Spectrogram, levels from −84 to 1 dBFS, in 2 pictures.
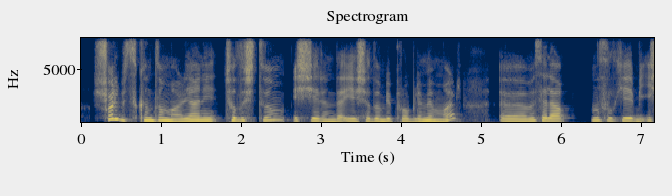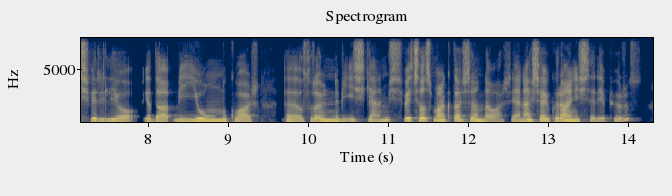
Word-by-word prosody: Şöyle 380 +1 +2
bir - - -1
sıkıntım 235 -1 +3
var. 195 -1 +1
Yani, 225 +1 +2
çalıştığım 250 +4 -2
iş 235 0 -2
yerinde 195 -2 0
yaşadığım 200 +1 -1
bir 195 - 0
problemim 200 +2 0
var. 235 - -3 0.5
Eee, 210 -1 0
mesela, 230 0 +1 0.3
nasıl 235 0 -2
ki 225 -2 0
bir - - -7
iş 235 0 -4
veriliyor 190 -2 0
ya 195 -2 -4
da 185 -1 0
bir 200 -1 -2
yoğunluk 200 0 +3
var. 185 +2 -2 0.3
Eee, 195 -3 +1
o - - -2
sıra 220 0 -2
önüne 200 -1 +3
bir 190 - -5
iş 215 - -4
gelmiş 215 +7 -4
ve 240 - +7
çalışma 240 0 +2
arkadaşların 220 -1 +1
da 155 -3 -2
var. 170 +4 -8
Yani, 190 - -1
aşağı 220 0 +3
yukarı 220 +5 +1
aynı 220 -3 +5
işleri 190 - -4
yapıyoruz. 375 - -6
215 Hz, 175 wpm, -20 LUFS, 195-235 Hz, 0.5 s, ve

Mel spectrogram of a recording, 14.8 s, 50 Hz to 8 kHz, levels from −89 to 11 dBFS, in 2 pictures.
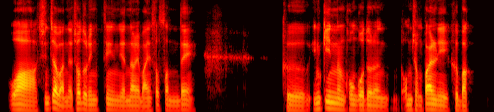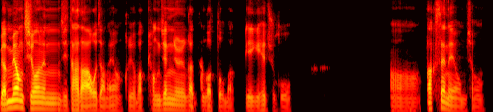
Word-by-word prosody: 와 95 -4 +4
진짜 110 0 +1
많네요. 85 0 -2
저도 110 +2 -2
링크드인 95 -1 -6
옛날에 90 0 -2
많이 80 +1 -3
썼었는데 90 -2 -6 1.3
그 90 -3 -6
인기 115 +3 -1
있는 110 -4 -1
공고들은 90 -4 -4 0.2
엄청 95 -1 -7
빨리 95 -3 +3
그 - - -8
막 - - -1 0.3
몇 - - +8
명 140 +1 +10
지원했는지 110 -7 +3
다 90 0 +4
나오잖아요. 80 -1 +2
그리고 85 -2 -11
막 80 - -7
경쟁률 95 -2 -2
같은 - - -3
것도 - - -7
막 - - -14 0.2
얘기해 85 -1 -3
주고. 75 -1 -15 1.5
어. 80 -1 -11
빡세네요 115 -6 +1
엄청. 75 -1 -13
90 Hz, 295 characters per minute, -27 LUFS, 85-100 Hz, 1.5 s, 명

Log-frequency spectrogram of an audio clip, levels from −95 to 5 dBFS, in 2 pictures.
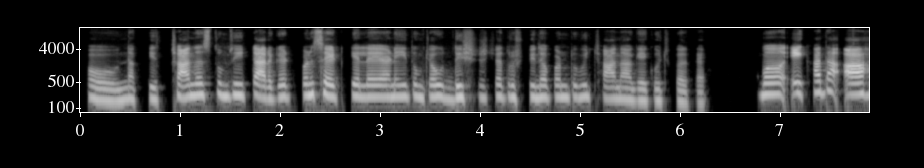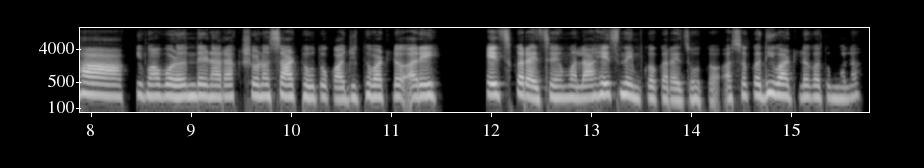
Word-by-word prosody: हो, 165 -5 -3
नक्कीच. 180 +1 -7 0.2
छानच 225 +3 +4
तुमची 230 -1 -2
टार्गेट 200 +1 +3
पण 230 0 -1
सेट 210 -5 +2
केलंय 210 -1 0
आणि 210 0 -2
तुमच्या 210 -1 -5
उद्दिष्टाच्या 200 +1 -4
दृष्टीनं 205 0 -5
पण 205 -1 -5
तुम्ही 210 0 -6
छान 185 -1 -2
आगेकूच 165 -2 -7
करताय. 140 -2 -10 0.6
मग 240 +1 +3
एखादा 270 +3 +5 0.2
आहा! 235 -3 +8
किंवा 220 -2 -3
वळण 215 0 0
देणारा 210 -1 -1
क्षण 220 -1 -4
असा 220 +1 +1
आठवतो 210 -1 -2
का 185 -1 -3
जिथं 200 +4 -7
वाटलं, 210 0 -2
अरे, 215 +3 +2 0.6
हेच 230 -1 +4
करायचंय 205 -3 0
मला, 200 0 -2
हेच 235 +1 0
नेमकं 200 -5 -3
करायचं 175 -2 -7
होतं. 170 -3 -11
असं 190 +4 -7
कधी 235 +3 0
वाटलं 205 -3 -1
का 205 - -5
तुम्हाला? 190 +1 -9
210 Hz, 160 wpm, -21 LUFS, 190-225 Hz, 0.6 s, आहा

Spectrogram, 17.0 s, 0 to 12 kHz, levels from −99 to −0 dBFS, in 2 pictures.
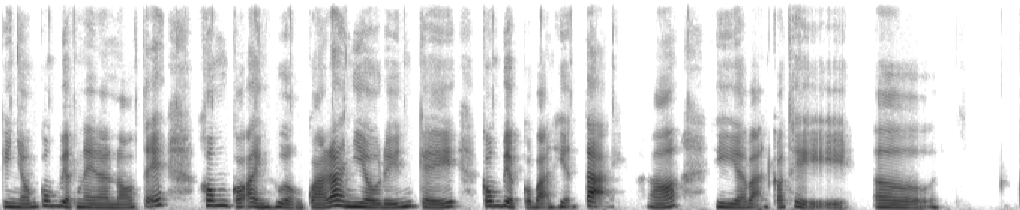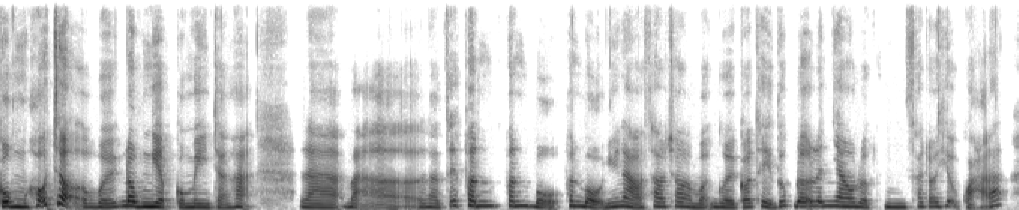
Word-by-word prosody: cái 225 -1 0
nhóm 205 +1 -1
công 270 0 -2
việc 230 -4 0
này 200 -2 0
là 185 0 -3
nó 180 +1 -3
sẽ 300 - -1 0.3
không 295 0 +1
có 220 - 0
ảnh 215 -4 0
hưởng 195 -3 -2
quá 190 0 0
là 285 +2 +6
nhiều 220 -5 +4
đến 210 +6 -1
cái 205 +4 -1 0.2
công 270 0 +1
việc 215 -6 +1
của 185 - -5
bạn 200 +1 -2
hiện 225 -2 -4
tại. 265 - +5 0.3
Đó, 215 +6 -1 0.3
thì, 205 -3 0
à, 190 -1 -2
bạn 200 +2 -5
có 200 - -4
thể, 185 -4 -6 0.2
ờ, 190 -3 -3 0.8
cùng 225 -4 +9
hỗ - - +4
trợ 210 - +4
với 210 0 +1
đồng 250 -3 +7
nghiệp 215 -3 +7
của 200 - -2
mình 200 -1 +1
chẳng 190 -1 -5
hạn, 225 0 -1 0.4
là 190 -3 -1
bạ, 200 -2 -1
ờ 245 -6 -8
là 200 -2 -2
sẽ 280 - -3
phân 265 -2 +2
phân 270 -2 -1
bổ 205 -3 -2
phân 265 -2 0
bổ 195 -7 +3
như 205 - -2
thế 240 - 0
nào, 215 -6 +1
sao 240 -2 -1
cho 240 -4 -2
mọi 195 +1 -4
người 200 -2 0
có 210 +2 -2
thể 240 -7 -2
giúp 260 - -4
đỡ 255 - +1
lẫn 260 0 -2
nhau 245 -3 +2
được, 195 -3 -4
ừm, 205 -1 -1
sao 235 +4 -9
cho 240 - -5
hiệu 270 - -8
quả - - -6
á. - - -5
215 Hz, 245 wpm, -23 LUFS, 195-245 Hz, 0.8 s, cùng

